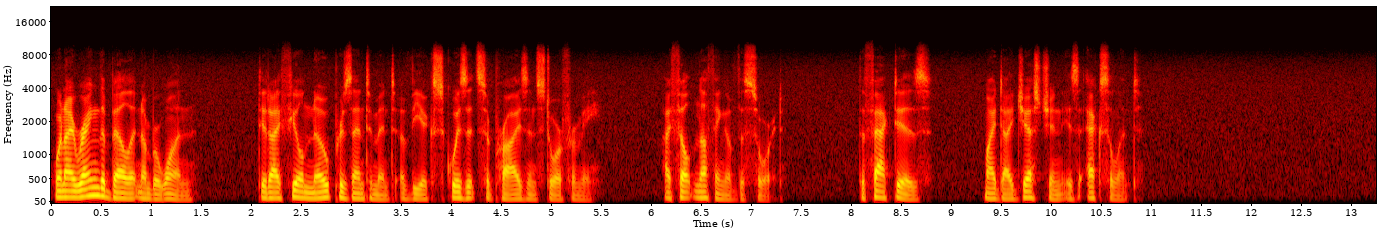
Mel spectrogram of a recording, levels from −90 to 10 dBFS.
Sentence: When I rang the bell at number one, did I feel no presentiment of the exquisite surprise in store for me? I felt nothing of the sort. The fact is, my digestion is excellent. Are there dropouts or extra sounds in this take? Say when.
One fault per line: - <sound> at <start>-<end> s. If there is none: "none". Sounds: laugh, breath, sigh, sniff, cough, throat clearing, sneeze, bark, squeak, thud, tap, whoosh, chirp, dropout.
none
